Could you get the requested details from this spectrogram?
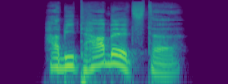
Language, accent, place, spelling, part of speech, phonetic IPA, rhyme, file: German, Germany, Berlin, habitabelste, adjective, [habiˈtaːbl̩stə], -aːbl̩stə, De-habitabelste.ogg
- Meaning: inflection of habitabel: 1. strong/mixed nominative/accusative feminine singular superlative degree 2. strong nominative/accusative plural superlative degree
